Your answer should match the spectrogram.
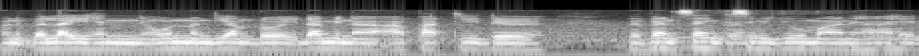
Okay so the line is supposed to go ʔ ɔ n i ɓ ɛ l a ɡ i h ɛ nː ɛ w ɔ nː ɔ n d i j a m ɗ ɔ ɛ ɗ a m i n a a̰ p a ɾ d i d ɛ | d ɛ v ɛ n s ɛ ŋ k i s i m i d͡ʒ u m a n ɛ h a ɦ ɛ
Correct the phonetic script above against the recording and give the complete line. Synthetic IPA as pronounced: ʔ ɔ n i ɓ ɛ l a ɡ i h ɛ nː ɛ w ɔ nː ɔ n d i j a m ɗ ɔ ɛ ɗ a m i n a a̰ p a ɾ t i d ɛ | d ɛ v ɛ n s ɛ ŋ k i s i m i d͡ʒ u m a n ɛ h a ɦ ɛ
